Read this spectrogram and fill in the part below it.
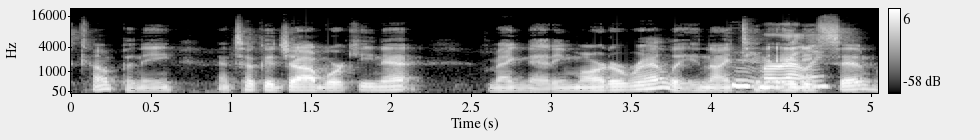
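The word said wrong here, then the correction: Marelli: Morelli. – Yeah, that's how you say it.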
